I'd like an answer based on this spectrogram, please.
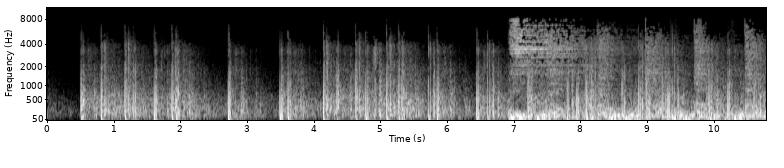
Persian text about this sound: که با سر و صدا یا نویز آتش بازی شروع میشه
